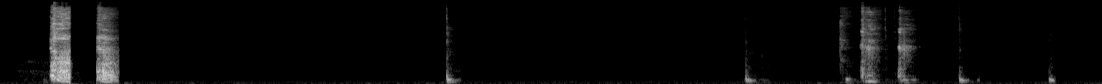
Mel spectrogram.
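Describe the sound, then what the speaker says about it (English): Several harsh coughs and throat-clearing bursts close to the mic, two strong ones first, then scattered fainter coughs separated by silence. "Man, I'm tired of this fucking cough."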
